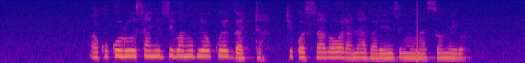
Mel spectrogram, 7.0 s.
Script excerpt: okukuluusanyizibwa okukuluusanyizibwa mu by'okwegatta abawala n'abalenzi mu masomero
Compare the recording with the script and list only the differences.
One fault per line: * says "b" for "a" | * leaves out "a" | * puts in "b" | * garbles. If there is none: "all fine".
* leaves out "okukuluusanyizibwa"
* puts in "kikosa"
